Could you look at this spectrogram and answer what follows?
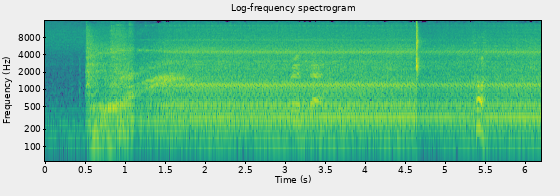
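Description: An air compressor runs steadily in a workshop, a constant mid-pitched mechanical drone that kicks on early and continues throughout, with a sharp click and brief clatter later and people talking over it.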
